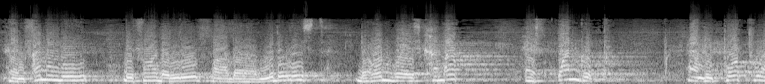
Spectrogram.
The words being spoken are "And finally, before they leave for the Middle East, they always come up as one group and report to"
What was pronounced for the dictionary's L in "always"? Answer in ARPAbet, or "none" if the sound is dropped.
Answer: N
